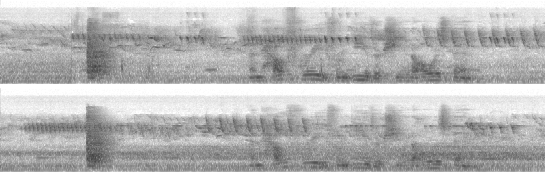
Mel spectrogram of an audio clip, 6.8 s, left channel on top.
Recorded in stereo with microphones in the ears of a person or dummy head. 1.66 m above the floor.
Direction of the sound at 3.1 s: 10° left (ahead or behind).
